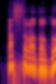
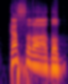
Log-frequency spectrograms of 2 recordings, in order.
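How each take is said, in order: Both takes have the same delivery.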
